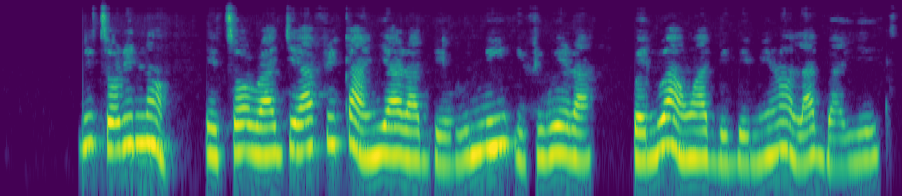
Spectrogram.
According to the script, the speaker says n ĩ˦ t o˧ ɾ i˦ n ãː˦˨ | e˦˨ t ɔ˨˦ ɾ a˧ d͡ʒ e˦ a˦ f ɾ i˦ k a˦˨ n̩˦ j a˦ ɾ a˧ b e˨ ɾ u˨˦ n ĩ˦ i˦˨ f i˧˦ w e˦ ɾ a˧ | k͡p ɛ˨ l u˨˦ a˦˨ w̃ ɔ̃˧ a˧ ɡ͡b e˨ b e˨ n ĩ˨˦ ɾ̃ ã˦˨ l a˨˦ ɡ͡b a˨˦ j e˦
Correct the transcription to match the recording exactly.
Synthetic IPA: n ĩ˦ t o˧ ɾ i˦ n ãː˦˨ | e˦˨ t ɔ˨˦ ɾ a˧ d͡ʒ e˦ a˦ f ɾ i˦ k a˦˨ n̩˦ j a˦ ɾ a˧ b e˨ ɾ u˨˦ n ĩ˦ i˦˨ f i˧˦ w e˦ ɾ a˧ | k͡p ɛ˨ l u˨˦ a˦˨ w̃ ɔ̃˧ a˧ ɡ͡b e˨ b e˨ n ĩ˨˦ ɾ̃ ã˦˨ l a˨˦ ɡ͡b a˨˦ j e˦

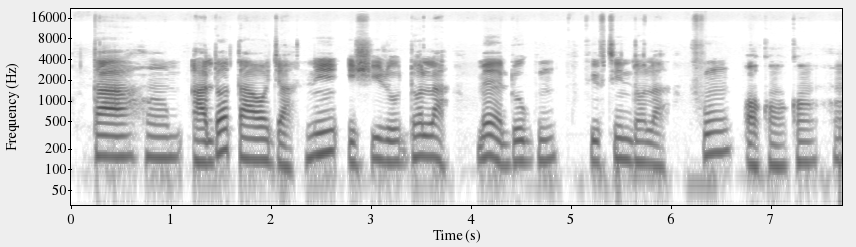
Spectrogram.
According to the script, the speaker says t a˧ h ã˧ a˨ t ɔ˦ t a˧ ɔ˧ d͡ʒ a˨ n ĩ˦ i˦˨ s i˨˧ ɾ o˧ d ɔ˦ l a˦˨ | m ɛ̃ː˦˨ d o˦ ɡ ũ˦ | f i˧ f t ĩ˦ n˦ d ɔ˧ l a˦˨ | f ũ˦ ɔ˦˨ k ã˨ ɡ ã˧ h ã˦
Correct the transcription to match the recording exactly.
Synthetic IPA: t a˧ h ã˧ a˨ d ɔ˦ t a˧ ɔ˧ d͡ʒ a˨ n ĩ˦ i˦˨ ʃ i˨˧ ɾ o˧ d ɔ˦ l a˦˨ | m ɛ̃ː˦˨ d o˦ ɡ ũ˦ | f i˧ f t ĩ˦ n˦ d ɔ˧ l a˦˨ | f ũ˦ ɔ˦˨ k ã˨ k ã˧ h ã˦

